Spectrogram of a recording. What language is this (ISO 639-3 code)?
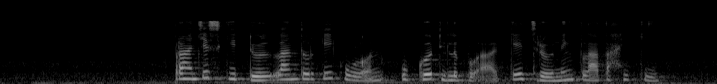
jav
